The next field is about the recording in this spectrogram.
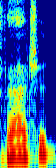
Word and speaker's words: Bagehot: Uh, so I learned how to pronounce his name as in Gadget, no small thing. I saw that the prior biography of Bagehot uh, had been produced as long ago as the 1950s.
